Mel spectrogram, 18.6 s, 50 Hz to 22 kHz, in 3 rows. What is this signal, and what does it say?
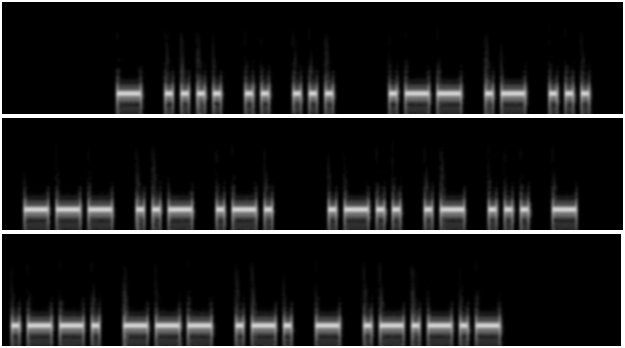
Morse code, heard as a keyed tone, about 15 wpm, 700 Hz. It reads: THIS WAS OUR LAST PORT.
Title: Sentences from Top 1000 Words - Review Part 1 - 15wpm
